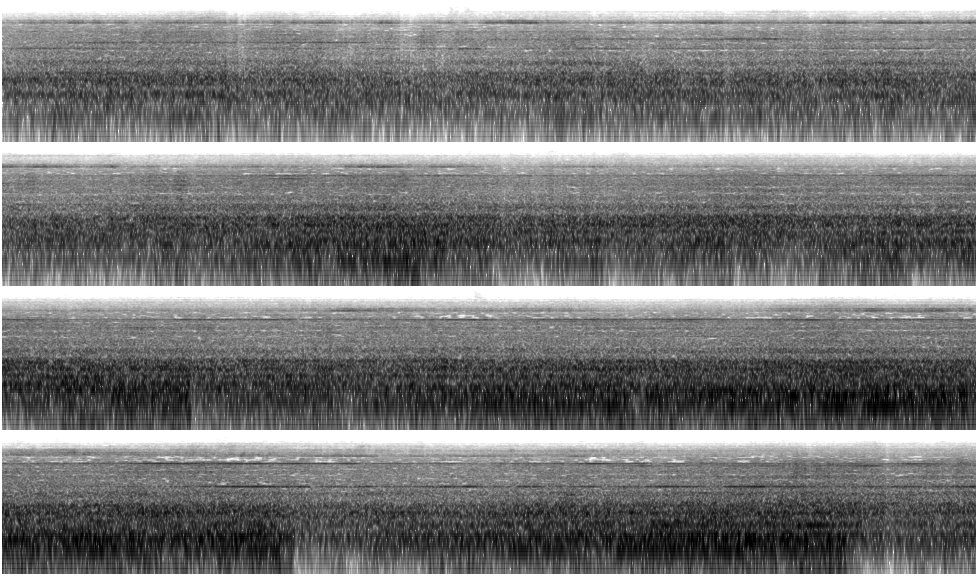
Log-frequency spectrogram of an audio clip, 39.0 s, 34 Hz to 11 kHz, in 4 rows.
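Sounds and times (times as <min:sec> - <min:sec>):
train rumbling past: 0:17.5 - 0:38.9.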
